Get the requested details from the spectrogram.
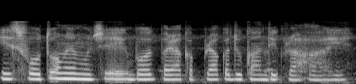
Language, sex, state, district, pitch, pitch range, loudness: Hindi, female, Arunachal Pradesh, Papum Pare, 230 Hz, 225-245 Hz, -14 LUFS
